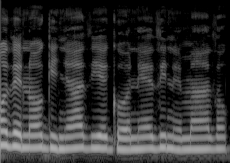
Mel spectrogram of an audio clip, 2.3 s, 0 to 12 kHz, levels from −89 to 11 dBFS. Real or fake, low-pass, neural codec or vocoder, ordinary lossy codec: real; 10.8 kHz; none; none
